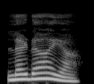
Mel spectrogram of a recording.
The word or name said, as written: ಲಢಾಯಿ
